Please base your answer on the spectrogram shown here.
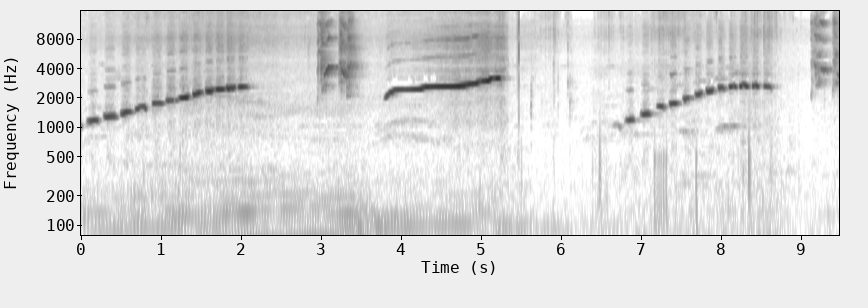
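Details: Female Oriental magpie-robin used in bird training: rising strings of rapid whistled notes alternate with a long, pure upward-sliding whistle, with brief noisy bursts between phrases.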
